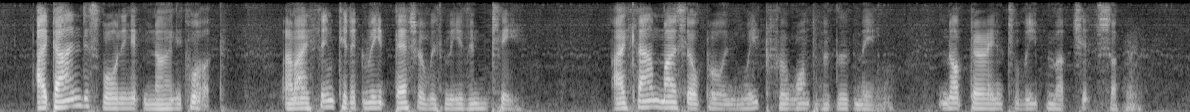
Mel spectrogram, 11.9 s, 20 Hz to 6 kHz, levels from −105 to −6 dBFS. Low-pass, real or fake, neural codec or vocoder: 5.4 kHz; fake; codec, 44.1 kHz, 1.7 kbps, Pupu-Codec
